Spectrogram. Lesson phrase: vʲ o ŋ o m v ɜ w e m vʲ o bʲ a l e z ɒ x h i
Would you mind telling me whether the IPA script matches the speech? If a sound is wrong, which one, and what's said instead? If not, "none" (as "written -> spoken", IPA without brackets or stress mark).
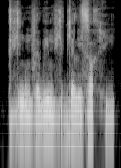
none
